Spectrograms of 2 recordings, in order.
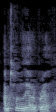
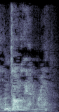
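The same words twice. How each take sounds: First: Breathless from dancing; puffing, short of breath. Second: Laughing and out of breath; breathless with a laugh. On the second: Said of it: "In case you can't tell". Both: Real, not acted.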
